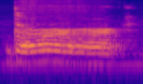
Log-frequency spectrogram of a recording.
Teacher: But it doesn't touch anything. And with my teeth gritted, and my tongue curled, and not touching anything, I use my vocal cords. In America, that sounds like a growl, a dog or a tiger.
